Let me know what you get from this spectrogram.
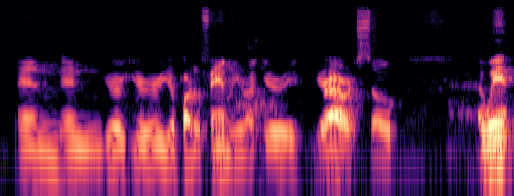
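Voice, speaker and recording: A man with a plain, everyday voice and an American accent speaks in a fairly low pitch with ordinary pitch variation and big swings in loudness. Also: moderate pace. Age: 30s. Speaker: professional soccer goalkeeper. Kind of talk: casual interview.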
